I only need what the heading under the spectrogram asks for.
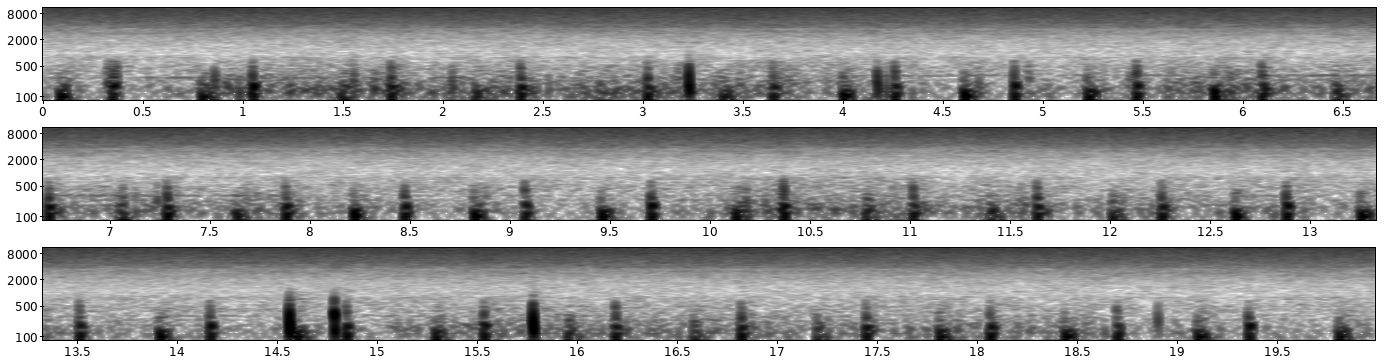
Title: Heart Auscultation + Stomach Sounds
